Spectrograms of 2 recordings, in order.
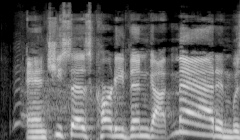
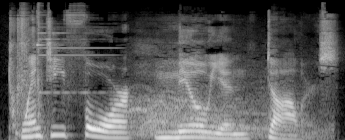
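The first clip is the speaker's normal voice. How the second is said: slow, drawn-out announcement; dramatic reveal; 2 semitones lower, slower than usual. Real, not acted. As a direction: stretch out each word for effect. Big reveal after are you ready.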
